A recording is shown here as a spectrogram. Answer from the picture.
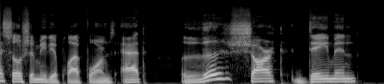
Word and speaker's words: Daymond: And of course, you can all connect with me on any of my social media platforms at theshark Damon, spelled like Raymond, but what a D.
